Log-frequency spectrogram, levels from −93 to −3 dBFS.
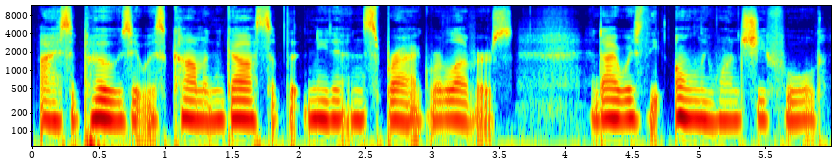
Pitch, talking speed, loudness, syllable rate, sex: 155 Hz, 200 wpm, -19 LUFS, 5.9 syllables/s, female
